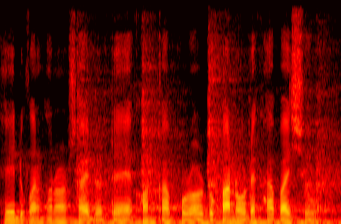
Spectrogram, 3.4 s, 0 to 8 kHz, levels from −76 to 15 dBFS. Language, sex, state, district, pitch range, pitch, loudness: Assamese, male, Assam, Hailakandi, 105-110 Hz, 105 Hz, -22 LUFS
